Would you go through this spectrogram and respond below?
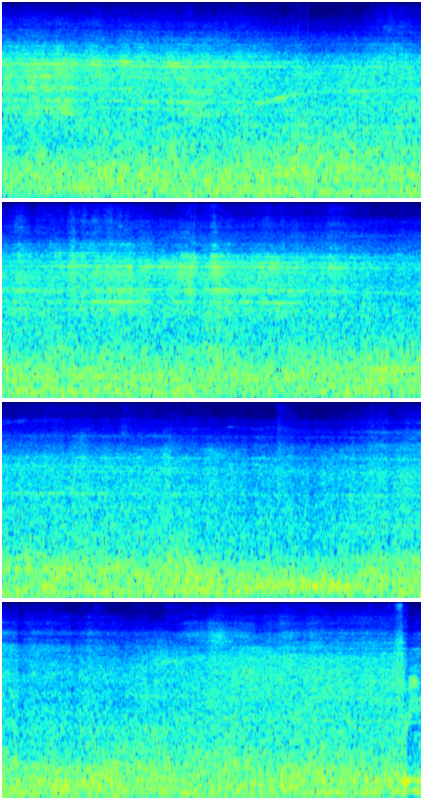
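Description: A jet airliner roars at Atlanta's airport, a loud, continuous broadband rumble with no breaks, steady and close throughout.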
